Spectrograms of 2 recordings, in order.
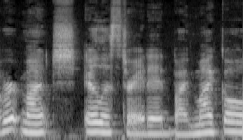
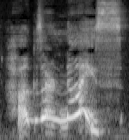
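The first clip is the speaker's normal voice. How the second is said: high sweet voice; 14 semitones higher than usual. Acted. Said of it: "said his mom".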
